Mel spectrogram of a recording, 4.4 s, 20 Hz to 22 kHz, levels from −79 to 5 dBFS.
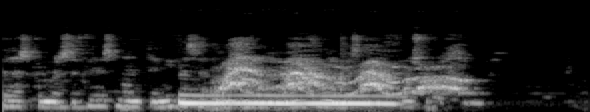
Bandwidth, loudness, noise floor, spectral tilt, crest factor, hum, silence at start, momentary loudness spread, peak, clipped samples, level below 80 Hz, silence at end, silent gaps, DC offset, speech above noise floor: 7 kHz; -12 LUFS; -63 dBFS; -6 dB/octave; 12 dB; none; 0.05 s; 14 LU; 0 dBFS; under 0.1%; -58 dBFS; 0.8 s; none; under 0.1%; 50 dB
